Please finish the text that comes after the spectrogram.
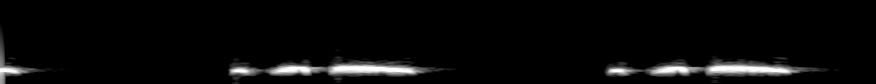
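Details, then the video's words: Lure recording of a spotted dove for trapping birds, high in tone: two clean three-note phrases, each a short pip, a swelling note and a lengthy steady coo, with no other sounds. "SUARA PANCINGAN BAHAN PIKAT NADA TINGGI"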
